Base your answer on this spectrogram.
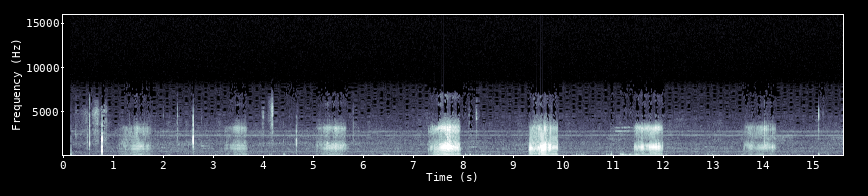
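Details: Pug snoring, a pet dog asleep: rasping snore bursts roughly every two seconds, each a broad breathy rattle lasting about half a second, with quiet breathing between, in a calm indoor setting.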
